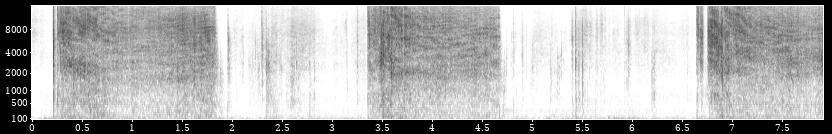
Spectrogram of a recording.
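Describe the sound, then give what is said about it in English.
A piece of paper with a coffee stain is torn in three long, loud rips, each lasting over a second, with softer crinkling and rustling between them and no voices, during a demonstration of twisting paper into thread. “I tore paper.”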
